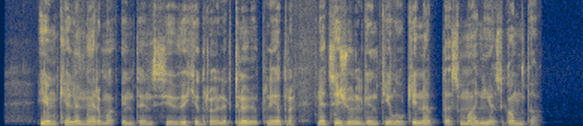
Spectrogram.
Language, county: Lithuanian, Kaunas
